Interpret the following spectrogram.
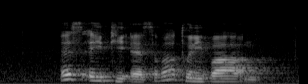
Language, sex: Venda, male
